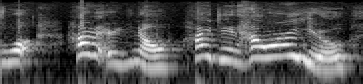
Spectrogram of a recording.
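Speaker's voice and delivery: high, eager how-are-you; a friend keen to catch up; gushing friend. Retold or imitated. Friend answering the call, high and eager. Friend gushes back on phone.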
